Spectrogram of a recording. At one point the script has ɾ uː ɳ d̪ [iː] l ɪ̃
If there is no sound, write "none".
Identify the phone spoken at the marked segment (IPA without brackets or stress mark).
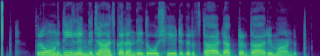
iː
